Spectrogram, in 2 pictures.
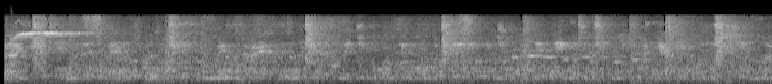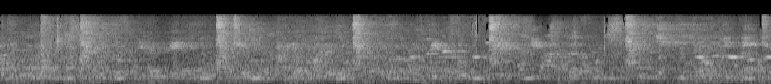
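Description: A crowd of people chatters loudly in an echoing hall.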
